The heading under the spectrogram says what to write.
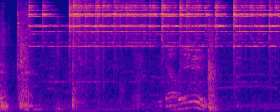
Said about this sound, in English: Okay, you got the bell. Good work, man. Good job. Nailed it. It works.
